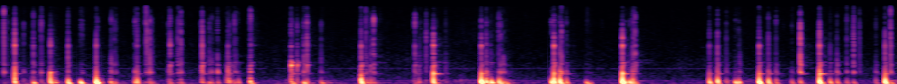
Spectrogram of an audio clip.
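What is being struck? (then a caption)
Roll of plastic cling film. Long red acrylic nails tap on the surface of a long cylindrical roll of clear plastic cling film, solid wound film held horizontally. Several dozen short, dull taps come in quick, uneven bursts with brief pauses between them. Each tap is a soft, low-heavy knock that dies away almost instantly.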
